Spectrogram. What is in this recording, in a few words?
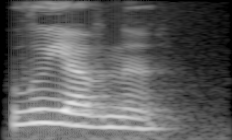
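"лыявны" Komi, female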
